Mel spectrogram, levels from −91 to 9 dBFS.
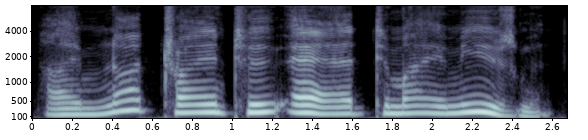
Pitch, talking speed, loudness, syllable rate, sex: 185 Hz, 180 wpm, -15 LUFS, 4.3 syllables/s, male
